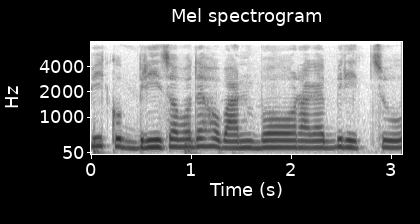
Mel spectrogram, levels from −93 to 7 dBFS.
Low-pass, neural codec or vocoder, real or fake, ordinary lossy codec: 7.2 kHz; none; real; none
